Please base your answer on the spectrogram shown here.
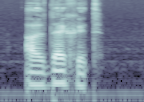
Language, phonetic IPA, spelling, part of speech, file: Polish, [alˈdɛxɨt], aldehyd, noun, Pl-aldehyd.ogg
